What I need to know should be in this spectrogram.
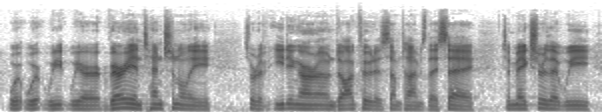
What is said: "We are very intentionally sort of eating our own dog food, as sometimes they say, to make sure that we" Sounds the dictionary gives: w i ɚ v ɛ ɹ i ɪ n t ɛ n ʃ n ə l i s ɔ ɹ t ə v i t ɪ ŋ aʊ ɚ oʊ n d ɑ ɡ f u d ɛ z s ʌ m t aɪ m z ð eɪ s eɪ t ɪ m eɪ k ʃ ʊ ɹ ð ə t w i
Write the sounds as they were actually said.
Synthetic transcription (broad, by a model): w i ɚ v ɛ ɹ i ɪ n t ɛ n ʃ n l i s ɔ ɹ t ə v i t ɪ ŋ aʊ ɚ oʊ n d ɑ ɡ f u d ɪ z s ʌ m t aɪ m z ð eɪ s eɪ t ɪ m eɪ k ʃ ʊ ɹ ð ə t w i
